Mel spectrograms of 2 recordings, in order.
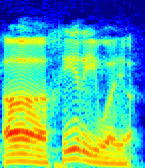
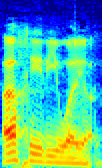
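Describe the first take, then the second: First: The long vowel is held for two counts. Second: The long vowel is cut short. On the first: The speaker calls it right. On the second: The speaker calls it wrong. "Jangan baca"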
